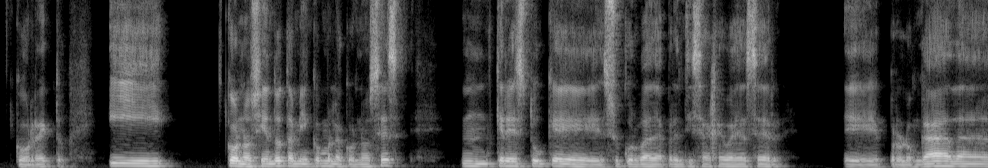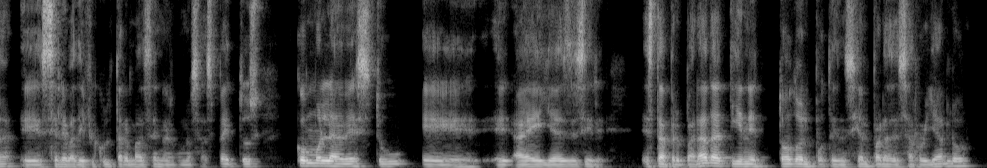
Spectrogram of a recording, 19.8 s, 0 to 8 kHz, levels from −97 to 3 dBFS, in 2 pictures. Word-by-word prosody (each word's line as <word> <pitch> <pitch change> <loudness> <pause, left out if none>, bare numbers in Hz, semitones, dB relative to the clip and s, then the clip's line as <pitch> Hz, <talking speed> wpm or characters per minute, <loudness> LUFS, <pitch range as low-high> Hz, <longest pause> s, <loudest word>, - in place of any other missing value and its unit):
Correcto. 95 0 -4 0.4
Y, 120 -2 +1 0.5
conociendo 115 0 +6
tan 120 - +2
bien 110 -2 -1
cómo 120 +2 -2
la 105 -2 -2
conoces, 100 +8 +2 0.5
mm, 115 -2 -1
¿crees 115 -2 +3
tú 115 0 -1
que 100 -6 +2
su - - +2
curva 100 0 +1
de 95 - +2
aprendizaje 95 +1 -2
vaya 100 -1 0
a - - -3
ser, 95 +1 0 0.5
eh, 90 -2 -5
prolongada, 110 +4 +1
eh, 90 -1 -2
se 90 +2 +7
le 95 - -1
va 95 - -1
a - - -7
dificultar 95 +1 -5
más 90 0 -4
en 95 -2 -7
algunos 90 0 -5
aspectos? 110 +3 -5 0.3
¿Cómo 130 0 +3
la 120 -2 +5
ves 115 -1 +3
tú, 110 +1 -7
eh 85 -2 -6
eh, 90 0 -4
a 90 +1 0
ella? 90 0 0
Es 90 0 0
decir, 90 -1 -2 0.3
¿está - - +2
preparada, 125 0 +2
tiene 110 -3 0 0.2
todo 110 0 +1
el 105 -1 -1
potencial 95 +1 -3
para 100 -2 -3
desarrollarlo? 105 +6 -3
100 Hz, 150 wpm, -24 LUFS, 90-110 Hz, 0.5 s, se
